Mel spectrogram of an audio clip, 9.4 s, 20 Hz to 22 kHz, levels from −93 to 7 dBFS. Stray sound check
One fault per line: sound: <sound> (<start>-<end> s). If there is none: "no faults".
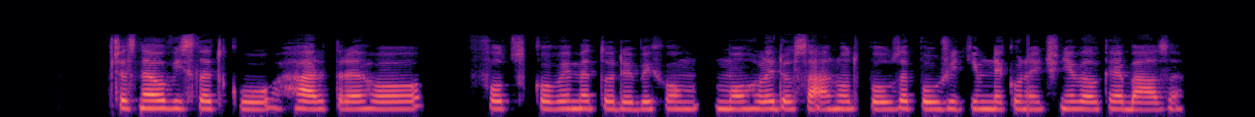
no faults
